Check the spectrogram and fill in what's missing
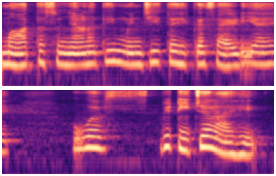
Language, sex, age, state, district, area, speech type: Sindhi, female, 45-60, Maharashtra, Thane, urban, spontaneous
